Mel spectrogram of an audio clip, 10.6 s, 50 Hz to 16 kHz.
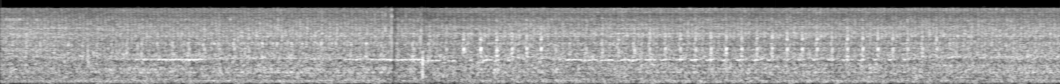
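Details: Lada Priora with 21126 engine: steady idle with a light, fairly quick, slightly uneven metallic tapping on top; engine knock at idle, source unclear.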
